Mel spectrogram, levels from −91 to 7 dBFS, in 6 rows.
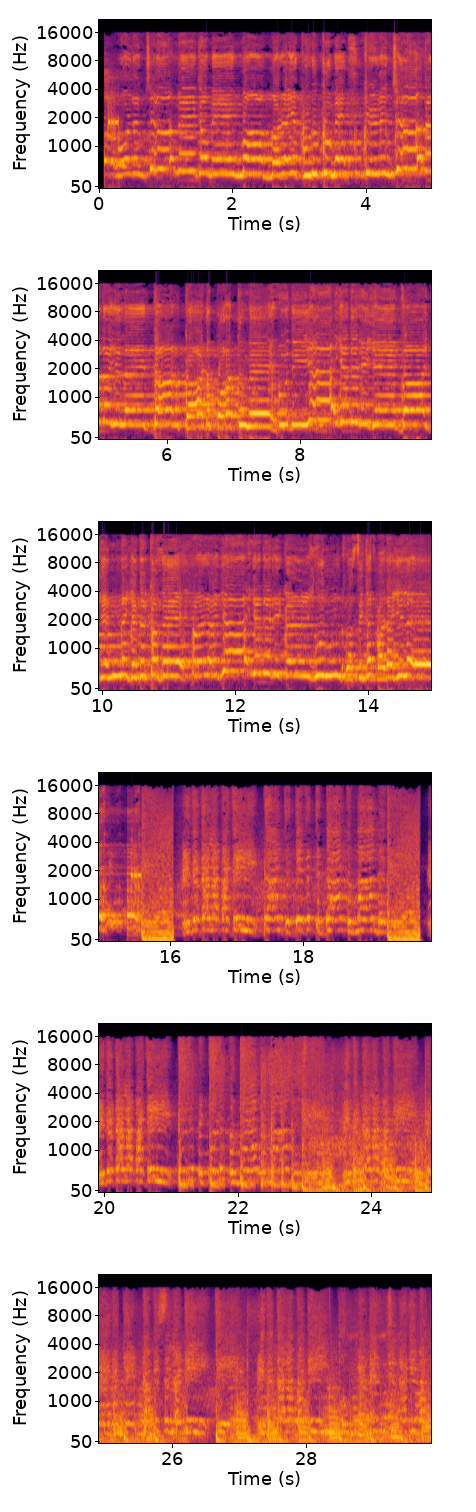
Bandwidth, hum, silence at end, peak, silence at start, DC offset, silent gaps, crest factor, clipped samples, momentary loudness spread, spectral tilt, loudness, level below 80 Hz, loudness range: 16.5 kHz; none; 0 s; 0 dBFS; 0.05 s; under 0.1%; none; 10 dB; under 0.1%; 6 LU; -4 dB/octave; -10 LUFS; -24 dBFS; 5 LU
